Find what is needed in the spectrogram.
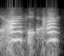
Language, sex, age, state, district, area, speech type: Kashmiri, female, 30-45, Jammu and Kashmir, Srinagar, urban, conversation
